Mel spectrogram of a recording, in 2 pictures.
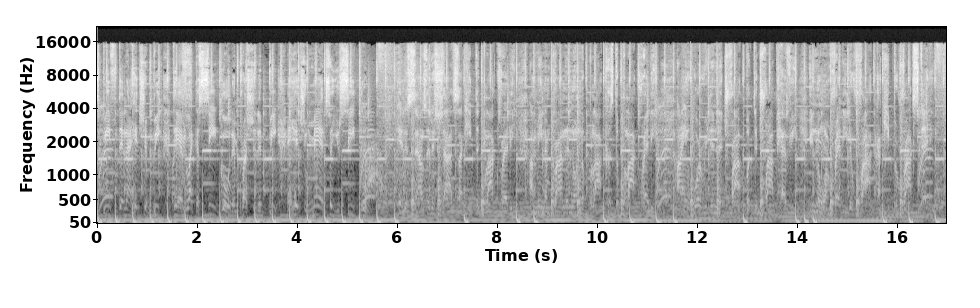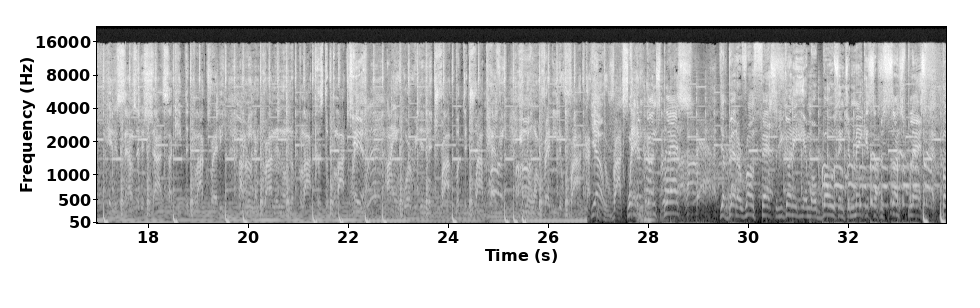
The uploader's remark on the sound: live at the Military Grind Ten Tape Concert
